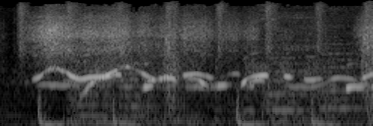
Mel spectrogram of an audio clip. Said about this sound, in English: Whistle for me.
